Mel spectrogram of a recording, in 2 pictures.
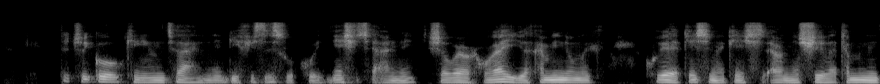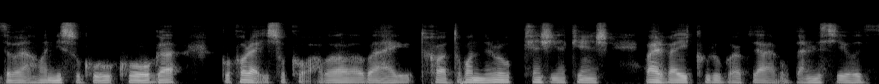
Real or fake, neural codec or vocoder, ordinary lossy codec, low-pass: fake; codec, 16 kHz in and 24 kHz out, 0.6 kbps, FocalCodec, streaming, 4096 codes; MP3, 64 kbps; 7.2 kHz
